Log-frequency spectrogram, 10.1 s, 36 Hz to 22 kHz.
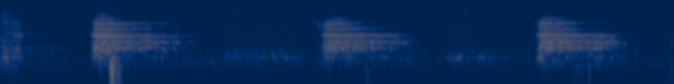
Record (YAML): exhalation_length: 10.1 s
exhalation_amplitude: 615
exhalation_signal_mean_std_ratio: 0.53
survey_phase: beta (2021-08-13 to 2022-03-07)
age: 18-44
gender: Male
wearing_mask: 'No'
symptom_none: true
smoker_status: Never smoked
respiratory_condition_asthma: false
respiratory_condition_other: false
recruitment_source: REACT
submission_delay: 1 day
covid_test_result: Negative
covid_test_method: RT-qPCR
influenza_a_test_result: Negative
influenza_b_test_result: Negative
